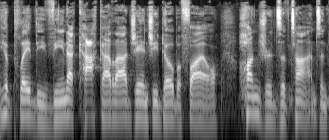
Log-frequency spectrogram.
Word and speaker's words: Jandiroba: played the Vina Kakara Janjidoba file hundreds of times, and people still don't get it. Listen to her say it. She says, Vina Kakara Janjidoba. So that's what we go with.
